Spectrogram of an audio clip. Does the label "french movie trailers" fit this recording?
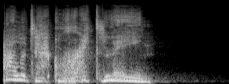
No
